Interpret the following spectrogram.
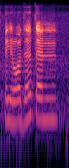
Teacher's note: قاف بھی موٹا رو بھی موٹی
